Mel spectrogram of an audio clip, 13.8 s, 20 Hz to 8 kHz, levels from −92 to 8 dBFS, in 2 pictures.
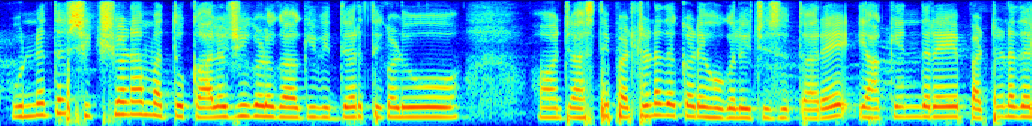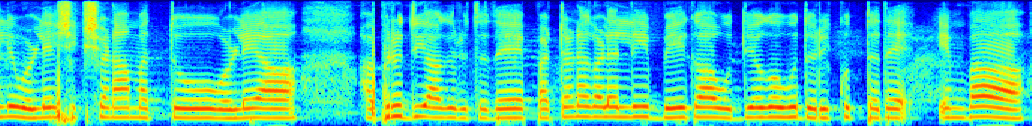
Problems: background sounds at intervals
